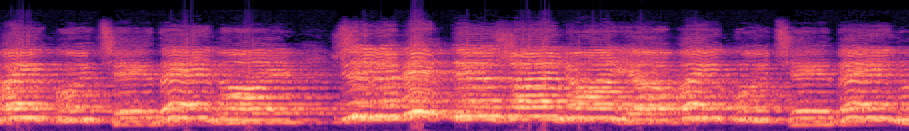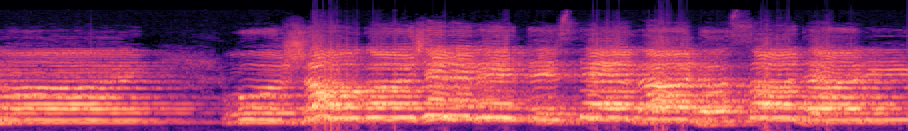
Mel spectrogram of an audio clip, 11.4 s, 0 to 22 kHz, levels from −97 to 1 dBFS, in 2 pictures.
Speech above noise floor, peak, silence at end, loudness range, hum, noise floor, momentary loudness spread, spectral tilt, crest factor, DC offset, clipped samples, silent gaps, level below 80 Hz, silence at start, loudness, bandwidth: 19 dB; 0 dBFS; 0 s; 3 LU; none; -31 dBFS; 8 LU; -2 dB/octave; 10 dB; under 0.1%; 0.2%; none; -58 dBFS; 0 s; -10 LUFS; 13.5 kHz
